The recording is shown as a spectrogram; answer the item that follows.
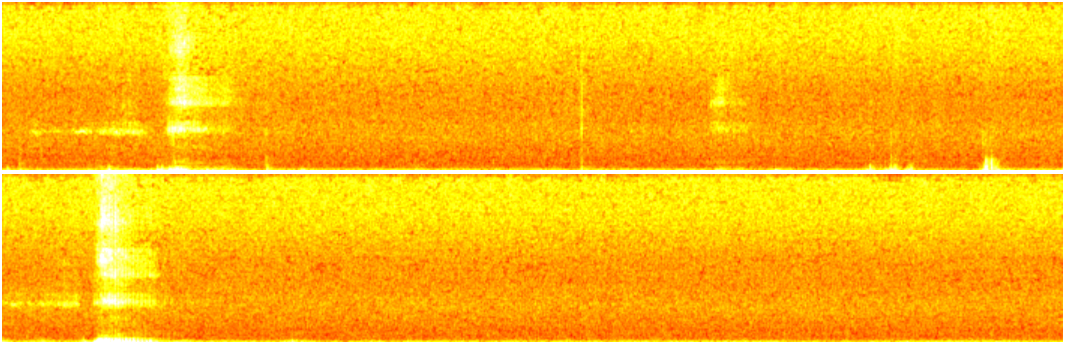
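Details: Sleeping Cavalier King Charles Spaniel Totoro gives faint low snores, a continuous deep rumble with two louder snorty bursts near the start and middle.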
